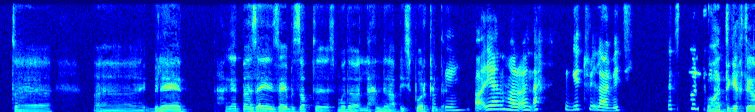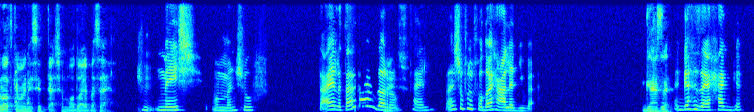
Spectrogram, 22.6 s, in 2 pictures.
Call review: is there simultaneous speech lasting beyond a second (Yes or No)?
No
